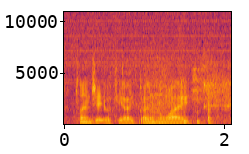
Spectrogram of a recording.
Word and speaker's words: Plainguet: wanted to ask you, how does a guy whose name sounds Plainguet end up having it pronounced Plainguet? I mean, it's French. You ask my parents. It's just regular French pronunciation of right, your name?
